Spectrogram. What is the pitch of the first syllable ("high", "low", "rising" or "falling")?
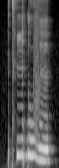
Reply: high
